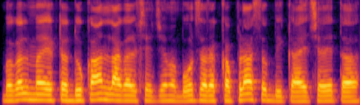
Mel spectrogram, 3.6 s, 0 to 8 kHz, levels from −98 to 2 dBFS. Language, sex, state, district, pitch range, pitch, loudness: Maithili, male, Bihar, Samastipur, 140-155 Hz, 145 Hz, -14 LUFS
